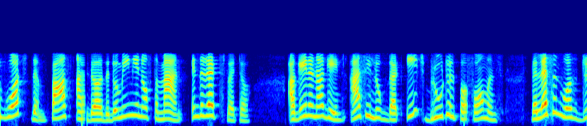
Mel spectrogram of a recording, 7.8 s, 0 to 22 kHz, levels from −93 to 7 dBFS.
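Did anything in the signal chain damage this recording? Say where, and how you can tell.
Yes, at the network stage: packet loss with pitch repetition, twice, at 1.09 to 1.16 s (70 ms lost) and 6.19 to 6.23 s (40 ms lost). Each time the receiver's concealment loops the last pitch cycle, so the sound briefly holds with a buzzy, static quality. The longer gap starts fading before the signal resumes. The gap lengths fit 10 ms packets. The G.711 telephone band, roughly 150 Hz to 3.6 kHz, is intact around both.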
